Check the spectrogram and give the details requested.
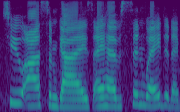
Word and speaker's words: Sinuhe: I have Sinuhe, did I pronounce that correctly?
